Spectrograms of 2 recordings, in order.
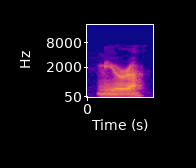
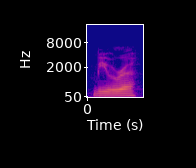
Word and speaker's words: Miura: How do you pronounce his name? Miura. Miura.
